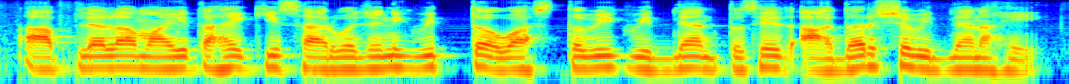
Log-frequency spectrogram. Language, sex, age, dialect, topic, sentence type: Marathi, male, 25-30, Varhadi, banking, statement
